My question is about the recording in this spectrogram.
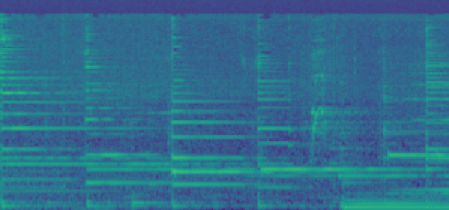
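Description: Acoustic guitar music: single plucked notes in a slow, gentle line, with a deep low note swelling in near the end.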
